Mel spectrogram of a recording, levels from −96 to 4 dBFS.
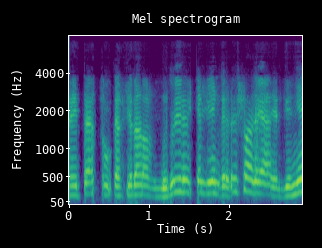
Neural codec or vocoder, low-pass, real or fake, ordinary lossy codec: codec, 16 kHz in and 24 kHz out, 0.6 kbps, FireRedTTS-2 codec; 7.2 kHz; fake; AAC, 48 kbps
